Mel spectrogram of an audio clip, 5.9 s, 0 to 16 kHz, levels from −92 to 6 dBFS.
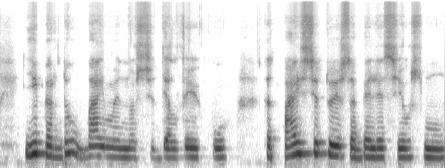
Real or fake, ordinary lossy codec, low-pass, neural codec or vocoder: fake; Opus, 24 kbps; 14.4 kHz; autoencoder, 48 kHz, 128 numbers a frame, DAC-VAE, trained on Japanese speech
